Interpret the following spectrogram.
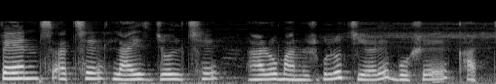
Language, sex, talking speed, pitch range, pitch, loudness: Bengali, female, 95 wpm, 225-270 Hz, 240 Hz, -16 LUFS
